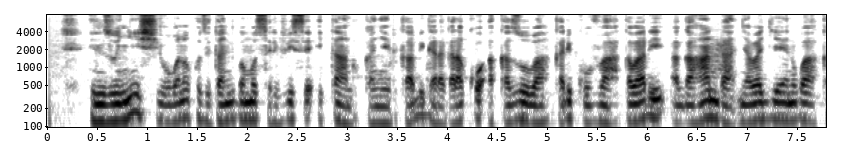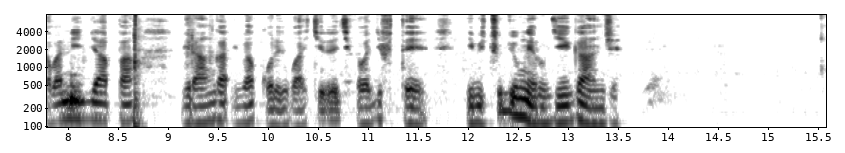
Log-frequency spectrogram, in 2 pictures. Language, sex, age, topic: Kinyarwanda, male, 25-35, health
